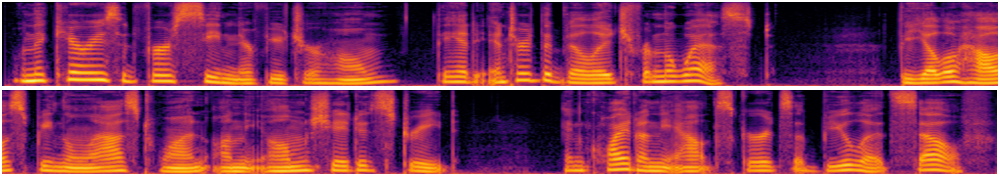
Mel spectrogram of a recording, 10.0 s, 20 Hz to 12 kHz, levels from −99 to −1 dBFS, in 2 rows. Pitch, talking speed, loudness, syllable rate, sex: 180 Hz, 225 wpm, -18 LUFS, 6.1 syllables/s, female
